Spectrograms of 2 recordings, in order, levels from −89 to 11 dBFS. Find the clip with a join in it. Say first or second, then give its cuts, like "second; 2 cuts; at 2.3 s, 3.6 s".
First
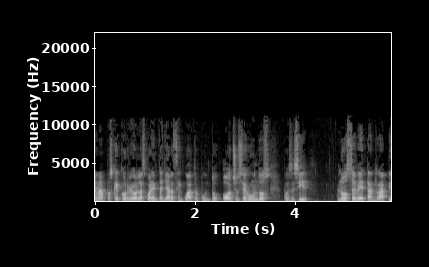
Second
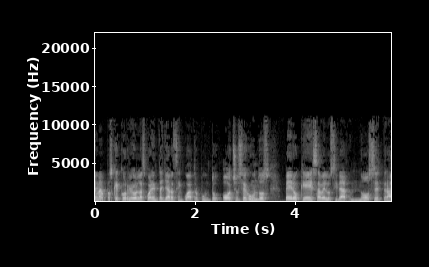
first; 1 cut; at 3.8 s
